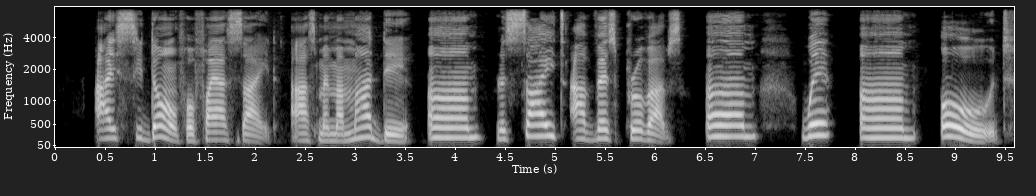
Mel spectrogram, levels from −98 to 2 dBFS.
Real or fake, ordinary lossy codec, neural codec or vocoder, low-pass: real; none; none; 7.2 kHz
